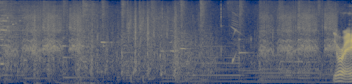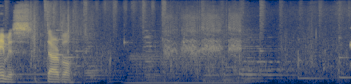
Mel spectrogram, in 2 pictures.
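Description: Summoned birds in Zelda: Echoes of Wisdom give a pair of loud, close, warbling cries over game music and sound effects, with someone speaking briefly.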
